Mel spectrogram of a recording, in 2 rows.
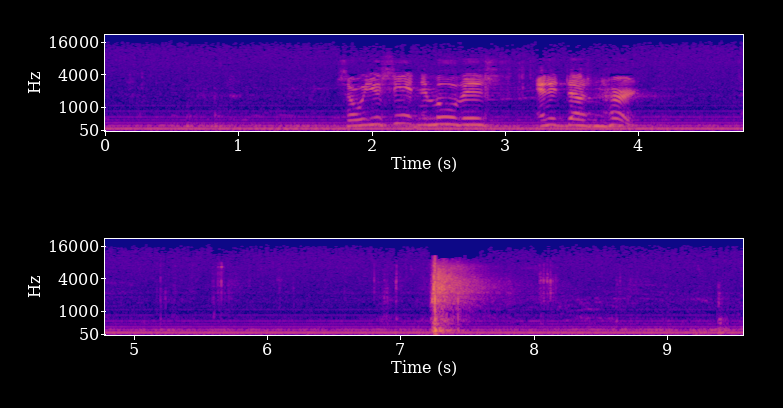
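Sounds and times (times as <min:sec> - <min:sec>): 
steady low hum: 0:00.0 - 0:09.5
speech: 0:01.8 - 0:04.1
bullwhip crack in whipping demonstration: 0:07.2 - 0:07.8.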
